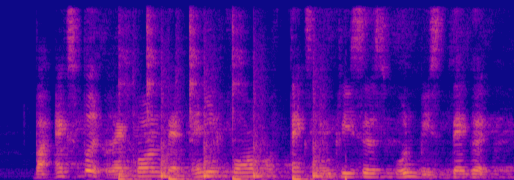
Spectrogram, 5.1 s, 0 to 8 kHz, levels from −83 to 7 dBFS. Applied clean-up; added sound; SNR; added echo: none; Drum kit; 1 dB; reverberation time 2.5 s.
